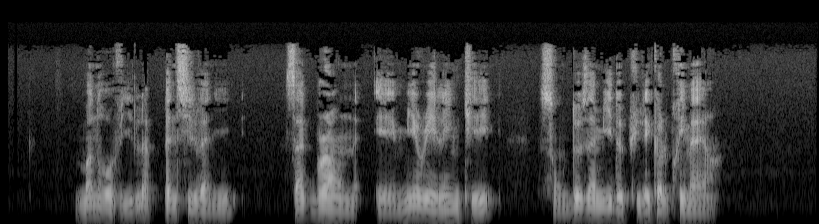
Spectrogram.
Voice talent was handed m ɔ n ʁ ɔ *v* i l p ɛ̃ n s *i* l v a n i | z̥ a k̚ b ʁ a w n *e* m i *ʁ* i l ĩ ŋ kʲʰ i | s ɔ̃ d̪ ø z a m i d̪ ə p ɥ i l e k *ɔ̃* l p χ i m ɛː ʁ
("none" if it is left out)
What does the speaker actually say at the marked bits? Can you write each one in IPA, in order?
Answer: v, i, e, ʁ, ɔ

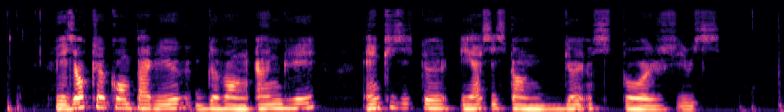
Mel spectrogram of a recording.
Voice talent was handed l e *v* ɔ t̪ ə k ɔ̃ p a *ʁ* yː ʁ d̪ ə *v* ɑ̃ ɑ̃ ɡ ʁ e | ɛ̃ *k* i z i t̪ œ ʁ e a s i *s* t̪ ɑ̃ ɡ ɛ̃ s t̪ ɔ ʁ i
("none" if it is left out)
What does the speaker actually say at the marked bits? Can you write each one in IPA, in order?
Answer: z, ʁ, v, k, s

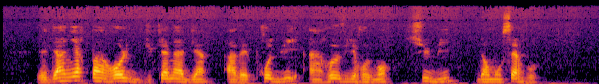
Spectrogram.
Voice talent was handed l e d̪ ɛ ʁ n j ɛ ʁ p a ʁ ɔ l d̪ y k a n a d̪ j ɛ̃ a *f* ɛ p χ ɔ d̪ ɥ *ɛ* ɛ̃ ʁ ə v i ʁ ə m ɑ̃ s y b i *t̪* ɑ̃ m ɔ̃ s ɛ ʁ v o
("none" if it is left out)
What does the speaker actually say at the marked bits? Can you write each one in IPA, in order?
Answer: v, i, d̪

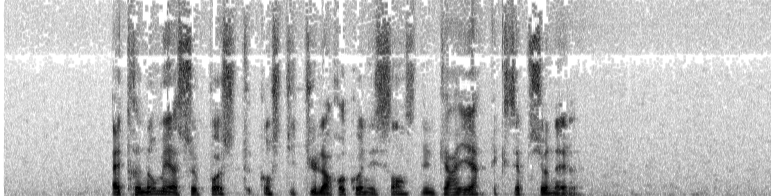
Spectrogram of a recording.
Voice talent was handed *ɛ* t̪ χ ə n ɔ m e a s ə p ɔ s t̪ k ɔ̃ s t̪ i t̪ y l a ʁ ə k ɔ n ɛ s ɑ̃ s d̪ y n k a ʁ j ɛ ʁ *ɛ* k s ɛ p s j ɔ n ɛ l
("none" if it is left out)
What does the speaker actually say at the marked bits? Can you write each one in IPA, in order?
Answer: ɛ, ɛ

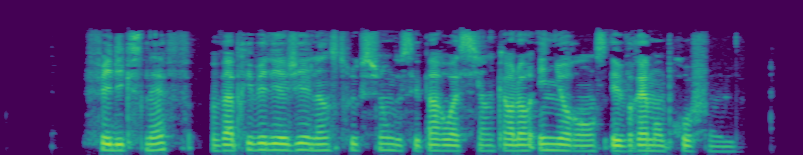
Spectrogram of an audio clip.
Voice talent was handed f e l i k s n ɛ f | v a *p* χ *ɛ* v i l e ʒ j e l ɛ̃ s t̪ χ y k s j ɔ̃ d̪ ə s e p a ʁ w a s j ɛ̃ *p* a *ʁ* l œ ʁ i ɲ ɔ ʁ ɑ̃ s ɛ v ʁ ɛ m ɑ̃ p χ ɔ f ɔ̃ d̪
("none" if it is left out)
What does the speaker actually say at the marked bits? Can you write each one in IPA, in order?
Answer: p, i, k, ʁ

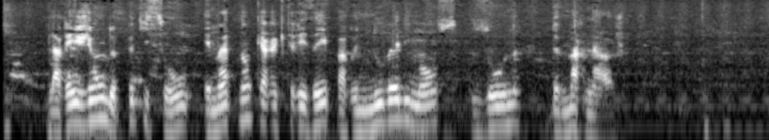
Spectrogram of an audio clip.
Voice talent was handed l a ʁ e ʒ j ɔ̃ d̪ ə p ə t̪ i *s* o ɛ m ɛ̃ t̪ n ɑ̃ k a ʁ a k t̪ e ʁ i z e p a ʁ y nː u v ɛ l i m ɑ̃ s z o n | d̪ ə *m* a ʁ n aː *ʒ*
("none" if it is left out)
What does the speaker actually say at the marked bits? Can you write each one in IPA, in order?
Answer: s, m, ʒ

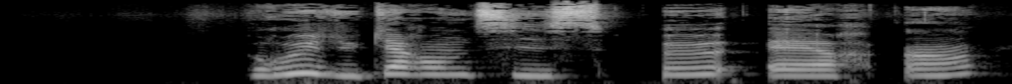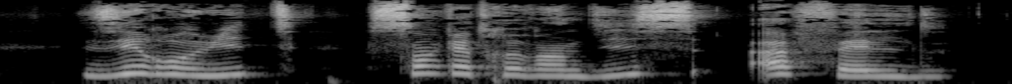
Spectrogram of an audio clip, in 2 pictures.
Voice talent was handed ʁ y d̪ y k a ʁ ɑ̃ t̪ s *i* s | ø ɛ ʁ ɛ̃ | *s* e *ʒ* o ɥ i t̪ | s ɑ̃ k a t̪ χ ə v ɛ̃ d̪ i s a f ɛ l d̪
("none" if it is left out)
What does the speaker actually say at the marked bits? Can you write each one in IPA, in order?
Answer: i, z, ʁ

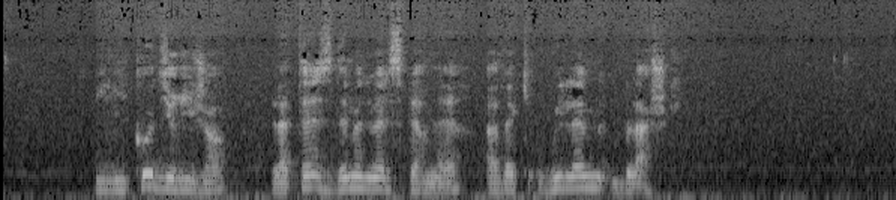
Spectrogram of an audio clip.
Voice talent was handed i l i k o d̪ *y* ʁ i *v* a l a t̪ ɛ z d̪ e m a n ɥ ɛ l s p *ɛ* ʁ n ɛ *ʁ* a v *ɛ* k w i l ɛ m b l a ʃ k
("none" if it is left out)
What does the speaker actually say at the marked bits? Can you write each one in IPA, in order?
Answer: i, ʒ, ɛ, ʁ, ɛ

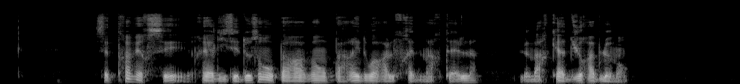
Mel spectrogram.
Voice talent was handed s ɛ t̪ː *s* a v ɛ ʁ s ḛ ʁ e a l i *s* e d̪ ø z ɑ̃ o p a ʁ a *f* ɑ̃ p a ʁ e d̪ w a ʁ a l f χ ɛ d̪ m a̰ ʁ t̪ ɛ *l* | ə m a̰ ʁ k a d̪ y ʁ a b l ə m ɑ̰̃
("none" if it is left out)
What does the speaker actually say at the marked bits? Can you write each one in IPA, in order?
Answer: χ, z, v, lː

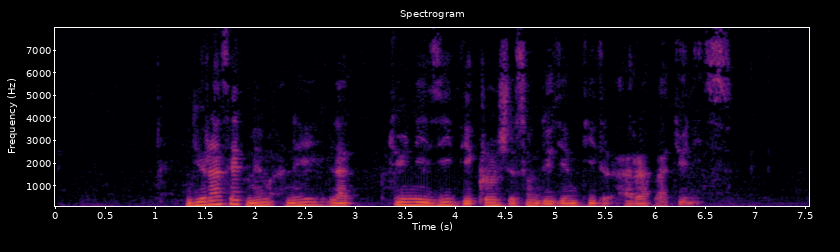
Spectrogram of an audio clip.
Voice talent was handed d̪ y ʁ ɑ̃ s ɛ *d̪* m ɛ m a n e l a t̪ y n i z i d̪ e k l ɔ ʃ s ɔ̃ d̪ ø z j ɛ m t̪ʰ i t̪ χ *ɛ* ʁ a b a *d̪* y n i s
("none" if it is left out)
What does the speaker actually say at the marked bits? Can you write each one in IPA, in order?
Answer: t̪, a, t̪

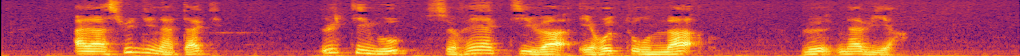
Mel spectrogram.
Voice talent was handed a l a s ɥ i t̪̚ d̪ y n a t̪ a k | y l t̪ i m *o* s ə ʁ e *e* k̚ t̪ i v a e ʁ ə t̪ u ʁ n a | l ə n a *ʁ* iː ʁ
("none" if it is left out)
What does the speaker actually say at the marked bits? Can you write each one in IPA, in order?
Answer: o, a, v

